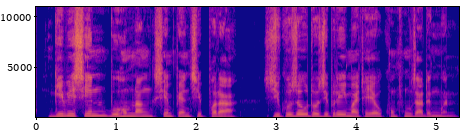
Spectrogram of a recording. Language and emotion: Bodo, neutral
